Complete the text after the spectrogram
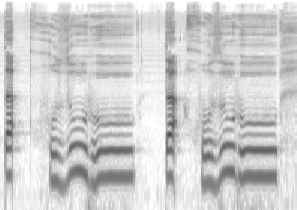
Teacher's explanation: حمزہ پہ جزم ہے، جب بھی حمزہ پہ جزم آئے گی تو جھٹکے سے پڑھا جائے گا، خو کو موٹا پڑھیں گے۔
